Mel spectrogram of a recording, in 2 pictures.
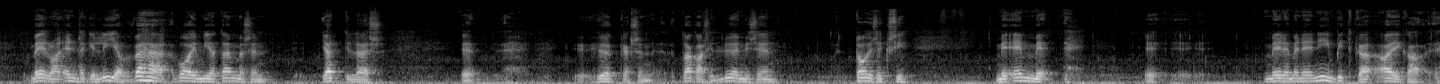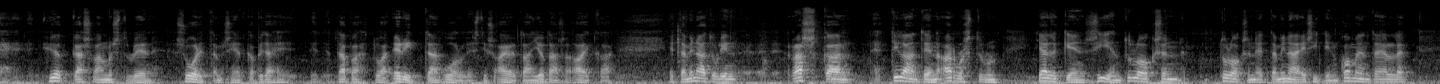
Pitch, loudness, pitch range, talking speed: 110 Hz, -20 LUFS, 95-130 Hz, 90 wpm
